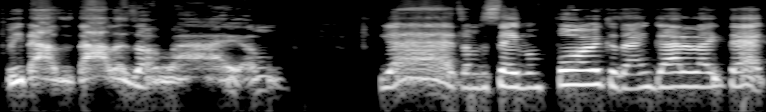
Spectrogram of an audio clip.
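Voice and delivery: high, fake-agreeable brush-off with a mock whine; brushing someone off. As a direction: pretend to agree to get rid of him. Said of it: "Be like".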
